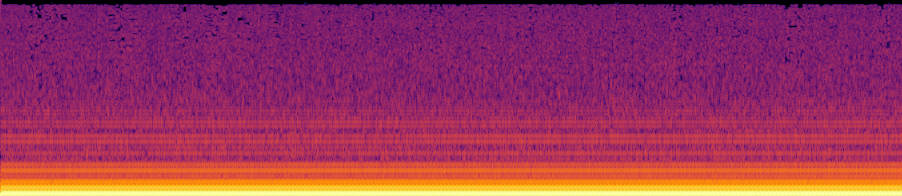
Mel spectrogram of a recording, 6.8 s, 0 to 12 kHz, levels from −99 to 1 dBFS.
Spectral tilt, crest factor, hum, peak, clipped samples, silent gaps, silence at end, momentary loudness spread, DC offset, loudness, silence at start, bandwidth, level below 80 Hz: -9.5 dB/octave; 2 dB; none; 0 dBFS; 0.3%; none; 0 s; 0 LU; 0.2%; -6 LUFS; 0 s; 1.4 kHz; -2 dBFS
